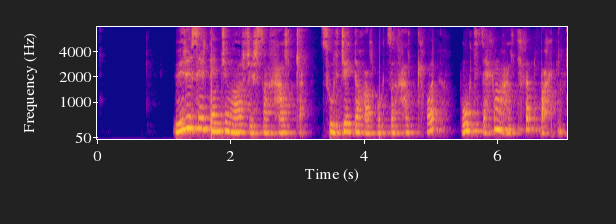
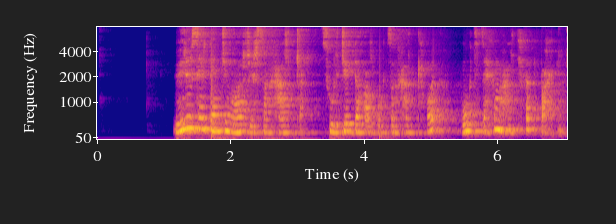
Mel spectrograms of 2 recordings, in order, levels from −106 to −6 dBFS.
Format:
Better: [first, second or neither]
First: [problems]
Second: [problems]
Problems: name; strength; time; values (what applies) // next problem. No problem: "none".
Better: first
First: none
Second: room echo; dies away in 0.9 s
